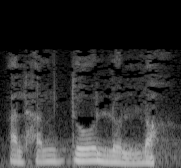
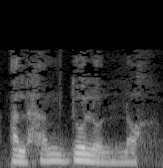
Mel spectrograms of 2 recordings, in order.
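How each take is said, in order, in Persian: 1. د u دارد و ل u دارد. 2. د u دارد و ل u دارد.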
